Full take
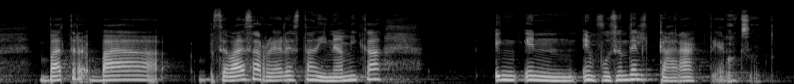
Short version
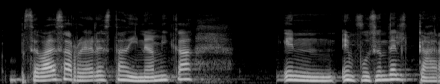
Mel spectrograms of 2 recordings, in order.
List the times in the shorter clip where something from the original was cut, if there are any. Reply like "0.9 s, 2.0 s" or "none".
2.8 s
